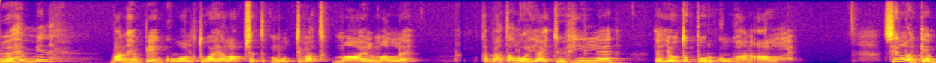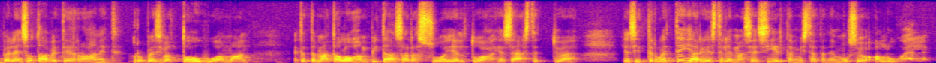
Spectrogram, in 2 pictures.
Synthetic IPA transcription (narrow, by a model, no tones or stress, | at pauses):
myøhemːin | ʋɑnhempieŋkuolt̪uɑjɑlɑpset̪muːt̪ːiʋɑt̪mɑːilmɑlːe | t̪æmæt̪ɑlojæit̪yhjilːeːn | jɑjouwt̪upurkuuɦɑnɑ̰lːe | silːoiŋkempelensot̪ɑʋet̪ḛɾɑːnit̪rupesiʋɑt̪t̪ouhuɑmɑːnet̪ːæt̪æmæt̪ɑlohɑmpit̪æːsɑːdɑssuojelt̪uɑjɑsæːst̪et̪ːy̰æ̰jɑsit̪ːeruʋet̪ːiːjjærjest̪elemæːnsensiːrt̪æmist̪æ̰t̪æ̰nːḛmuseo̰ʔɑ̰lṵeːlːe̥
